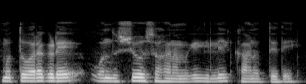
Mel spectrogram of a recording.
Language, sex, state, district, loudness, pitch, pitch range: Kannada, male, Karnataka, Koppal, -17 LUFS, 150 Hz, 135-155 Hz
